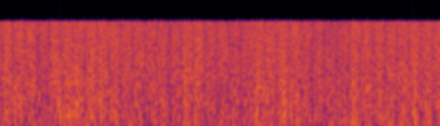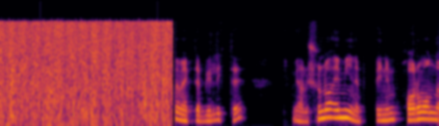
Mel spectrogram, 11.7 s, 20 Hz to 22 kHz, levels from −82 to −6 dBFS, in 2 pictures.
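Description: An AC-3 stream, consistent with 640 kbps, is taken as ordinary samples and never decoded from 0.0 to 8.2 s: a compressed stream played as audio. Each frame becomes a 13.3 ms noise burst then silence, 31.25 times a second, so very loud chattering static replaces the speech.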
